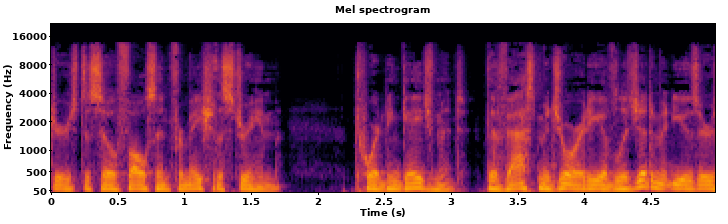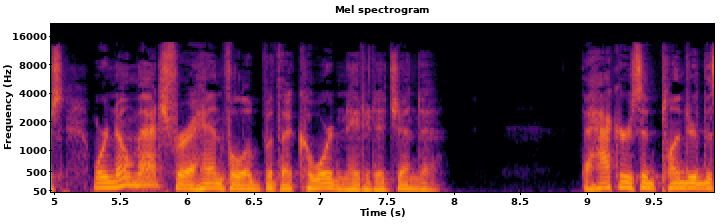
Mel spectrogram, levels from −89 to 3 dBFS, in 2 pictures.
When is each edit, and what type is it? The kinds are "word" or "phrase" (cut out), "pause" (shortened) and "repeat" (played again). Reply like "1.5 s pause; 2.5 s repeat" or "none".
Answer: 1.2 s word; 2.3 s phrase; 3.2 s pause; 6.6 s word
